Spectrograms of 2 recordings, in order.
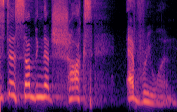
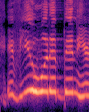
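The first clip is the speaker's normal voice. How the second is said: grieving reproach; 9 semitones higher, 9 dB louder than usual. Retold or imitated. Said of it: "says the exact same thing".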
